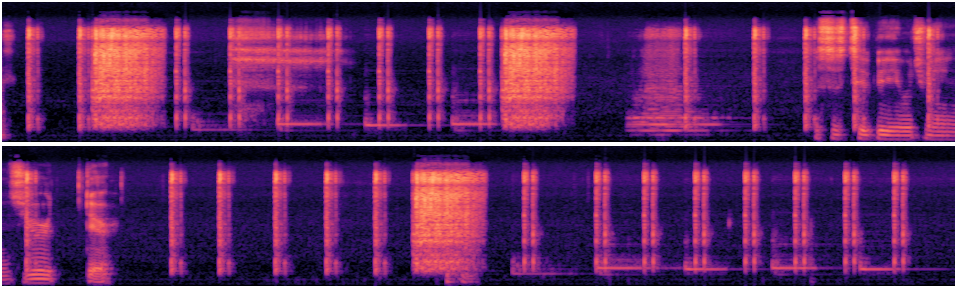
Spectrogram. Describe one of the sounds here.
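Footsteps tap quickly and evenly across a hard floor.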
